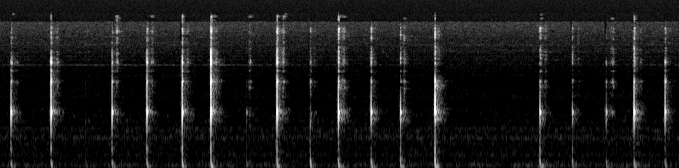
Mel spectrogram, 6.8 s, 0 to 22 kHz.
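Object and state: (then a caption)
Wooden bowl tapped. A small, hollow, empty, light-colored wooden bowl is held upside down in one hand and tapped on its outer base with the tip of a thin wooden stick. A quiet series of separate, irregularly spaced taps is heard, each a dry, woody knock with a pitched tone near 1.4 kHz and almost no ring.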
